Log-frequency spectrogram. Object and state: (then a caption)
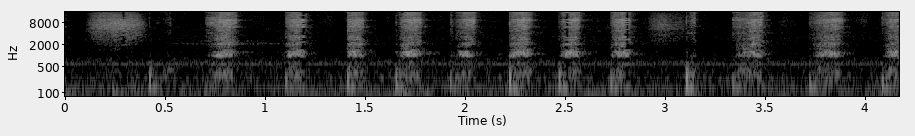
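Pencil shading on drawing paper. A graphite pencil rubs and scratches in rapid shading strokes across a large white sheet of drawing paper taped flat on a dark board. Each stroke makes a bright, rasping scratch, repeating about three times a second in an uneven rhythm over a faint low hum.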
